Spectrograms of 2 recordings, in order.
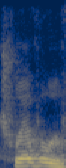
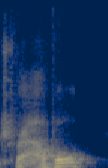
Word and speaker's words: Trevor: saying but students often call me either well Trevor for many of them but for those with a pronunciation in different ways I've often been called either Mr. Travel or Mr.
